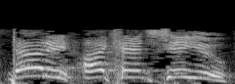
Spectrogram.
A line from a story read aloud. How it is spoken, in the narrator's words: But he yelled back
